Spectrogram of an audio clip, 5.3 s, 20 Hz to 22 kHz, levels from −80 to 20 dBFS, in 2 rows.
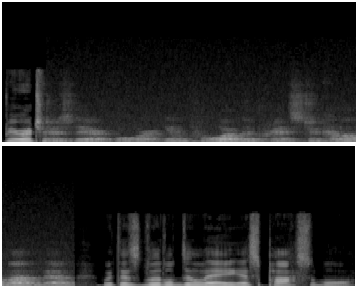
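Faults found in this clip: Switch to a distant microphone, 0.33 s to 3.19 s. Speech turns abruptly roomy and hollow, with thinner low end and a level drop of about 5 dB. Room noise rises to roughly 25 dB below the speech. Likely cause: the close mic dropped out and capture fell back to a far device, such as a camera mic, which picks up more reflections and ambience. Abrupt return to the close sound at 3.19 s.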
